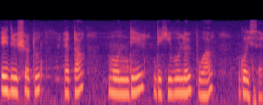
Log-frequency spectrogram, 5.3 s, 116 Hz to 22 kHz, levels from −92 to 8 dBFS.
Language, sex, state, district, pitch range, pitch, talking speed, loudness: Assamese, female, Assam, Sonitpur, 215-240 Hz, 225 Hz, 80 wpm, -17 LUFS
